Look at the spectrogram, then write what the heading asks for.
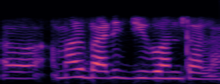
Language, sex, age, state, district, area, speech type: Bengali, female, 18-30, West Bengal, South 24 Parganas, rural, conversation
